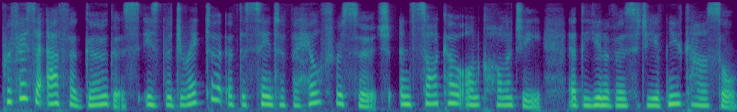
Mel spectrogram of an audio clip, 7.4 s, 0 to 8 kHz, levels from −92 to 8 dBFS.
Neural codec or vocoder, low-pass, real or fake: autoencoder, 48 kHz, 32 numbers a frame, DAC-VAE, trained on Japanese speech; 7.2 kHz; fake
